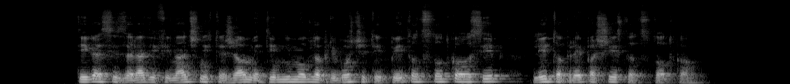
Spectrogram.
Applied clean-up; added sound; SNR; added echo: neural mask model Resemble Enhance denoiser.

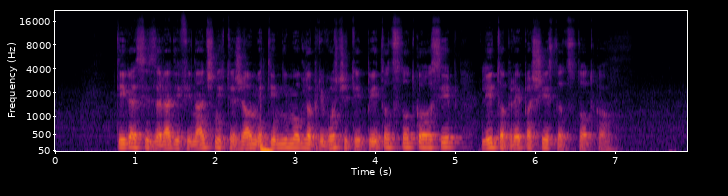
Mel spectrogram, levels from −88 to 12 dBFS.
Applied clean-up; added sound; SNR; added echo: none; Bass drum; -4 dB; none.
